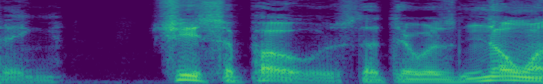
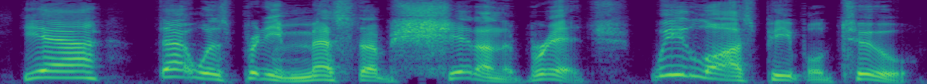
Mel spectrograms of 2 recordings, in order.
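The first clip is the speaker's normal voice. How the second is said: higher voice, weary and frank; Mags, sober; 8 semitones higher, 3 dB louder than usual. A narrator's reading. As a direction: admit the loss plainly. Mags about old man.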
